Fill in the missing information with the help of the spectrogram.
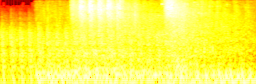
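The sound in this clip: Rapid gunfire fired in continuous succession, a dense, loud, unbroken rattle of shots with brief sharper surges partway through, with no voices.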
